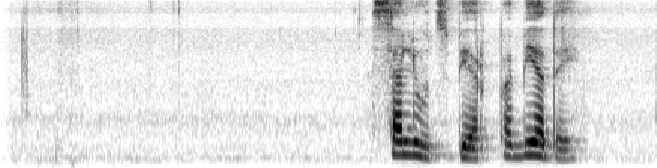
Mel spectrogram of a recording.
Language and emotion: Russian, neutral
